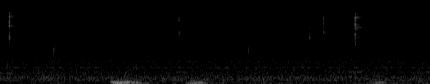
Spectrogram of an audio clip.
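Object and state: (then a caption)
Bar of soap being scored with a blade. A solid pink-and-white striped soap bar, held in the hand, has lines scored across its surface with a thin blade. Sharp, bright clicks and ticks cut through a soft, low rumble, and a few heavier, muffled thuds come around the middle of the clip.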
